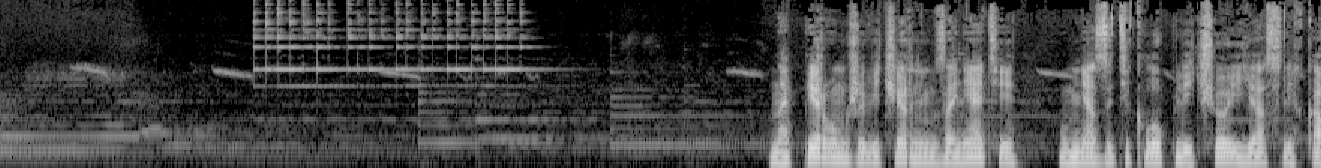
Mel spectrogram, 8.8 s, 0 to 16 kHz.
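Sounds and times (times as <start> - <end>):
small hand bell ringing to signal the start of meditation: 1.7 - 3.8
speech: 5.1 - 8.7.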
